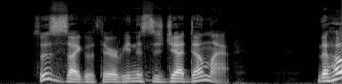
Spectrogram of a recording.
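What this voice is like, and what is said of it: Usual voice. Nothing is said of it.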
